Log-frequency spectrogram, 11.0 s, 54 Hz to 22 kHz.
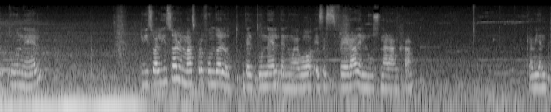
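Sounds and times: woman speaking: 0.0 - 1.0, 2.8 - 8.4, 10.6 - 11.0
low rumble: 0.0 - 6.4.

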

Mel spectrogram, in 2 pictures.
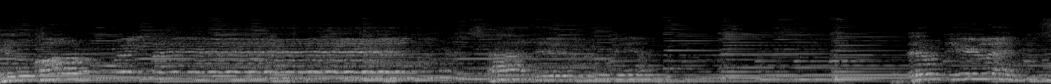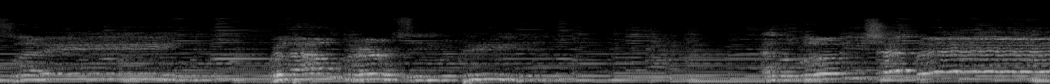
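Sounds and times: man singing into a microphone: 0.0 - 7.1, 8.9 - 16.4, 18.1 - 21.0
strummed acoustic guitar: 0.0 - 21.0.

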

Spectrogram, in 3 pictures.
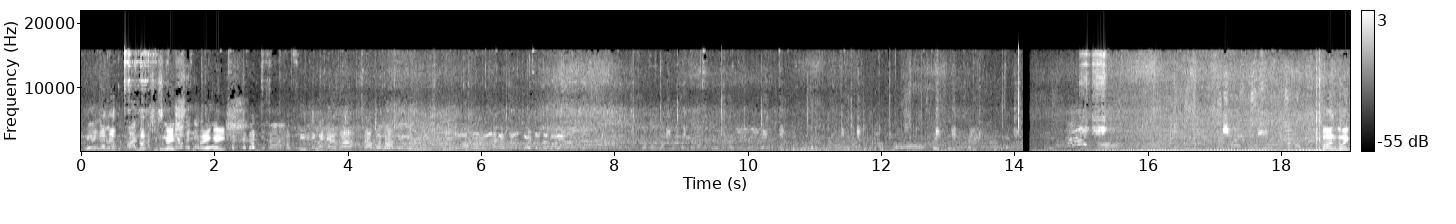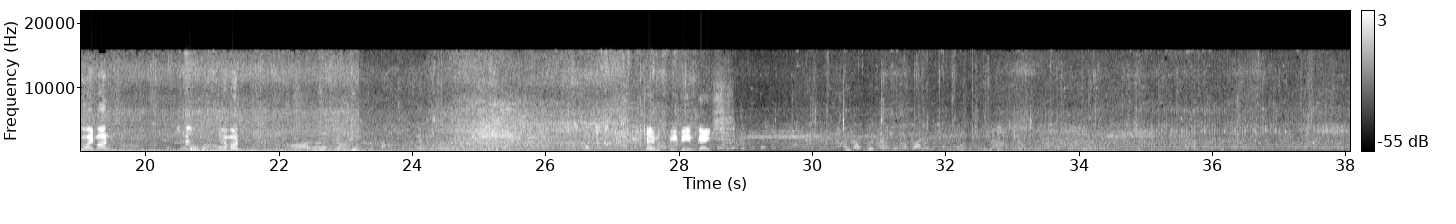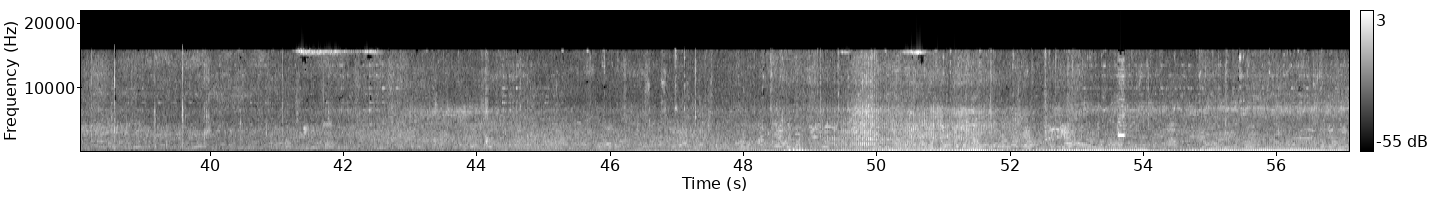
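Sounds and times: faint street voices: 0.0 - 57.0
wind buffeting microphone: 10.3 - 14.0.

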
